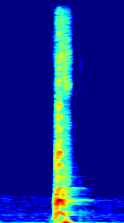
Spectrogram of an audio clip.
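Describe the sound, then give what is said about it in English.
A single short, loud bark, made by a person imitating a dog, sharp, with silence before and after. “Oh, can you bark for me?”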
